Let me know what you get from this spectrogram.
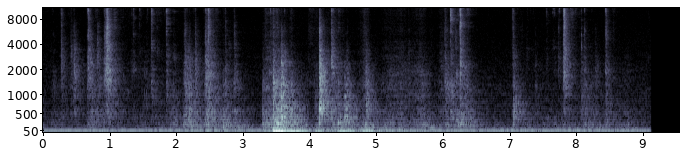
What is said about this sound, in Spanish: Mr. Scrooge cierra el negocio dándole muchas vueltas a sus llaves.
